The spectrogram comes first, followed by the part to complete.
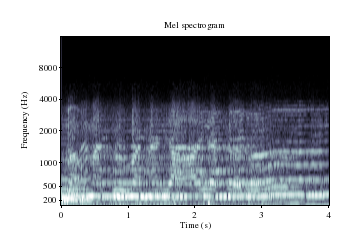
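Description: Devotional bhajan singing: a solo voice carrying a melodic line with gliding, ornamented notes over a steady drone.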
